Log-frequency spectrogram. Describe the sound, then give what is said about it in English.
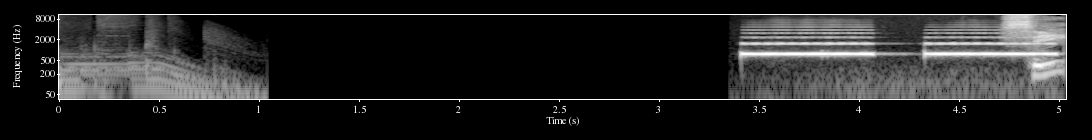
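A telephone rings twice with a bright electronic warble, each ring loud and steady, separated by a brief pause, following a falling musical sweep and a stretch of silence; an incoming call on the live call-in show Absurdia. “I told you we'd get a call.”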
